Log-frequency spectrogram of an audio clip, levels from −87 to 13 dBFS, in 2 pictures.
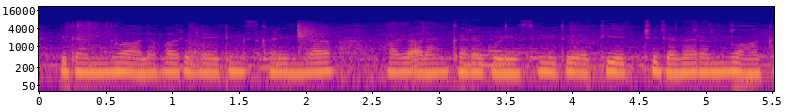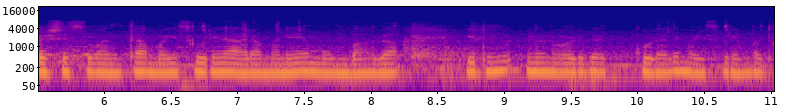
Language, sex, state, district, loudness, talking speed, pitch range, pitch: Kannada, male, Karnataka, Mysore, -24 LUFS, 105 wpm, 135-145 Hz, 140 Hz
